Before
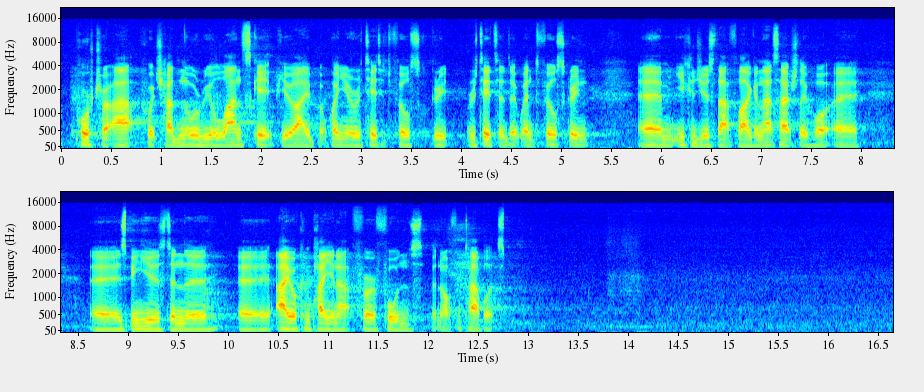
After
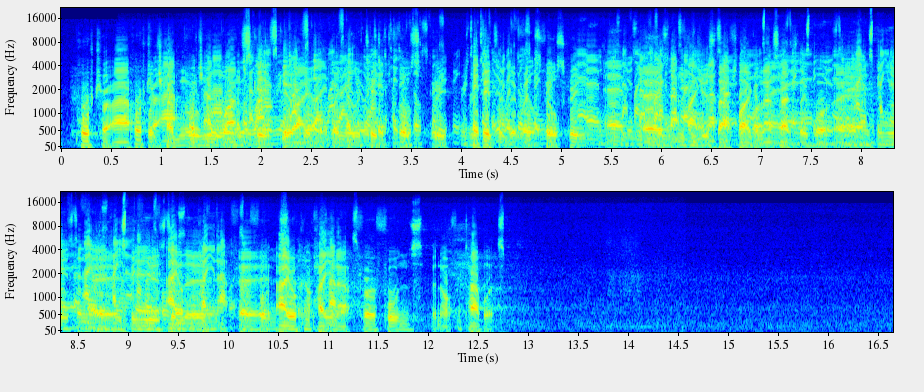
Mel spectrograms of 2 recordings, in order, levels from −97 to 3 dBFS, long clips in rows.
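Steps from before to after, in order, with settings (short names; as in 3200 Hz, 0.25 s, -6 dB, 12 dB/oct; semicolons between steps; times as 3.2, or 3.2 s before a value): echoes that change speed 0.566 s, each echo +3 st, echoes 3; tube stage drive 21 dB, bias 0.75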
